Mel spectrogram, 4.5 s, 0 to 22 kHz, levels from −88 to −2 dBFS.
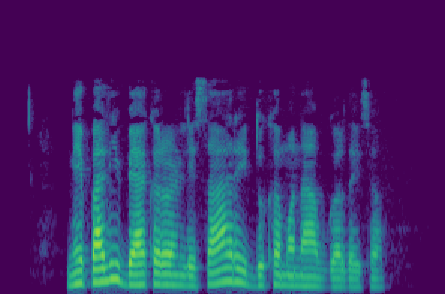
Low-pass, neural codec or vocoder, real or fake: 7.2 kHz; none; real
